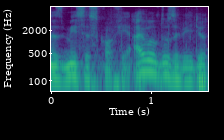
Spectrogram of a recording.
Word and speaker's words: Escoffier: So yeah, her official name pronunciation is Miss Escoffier.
